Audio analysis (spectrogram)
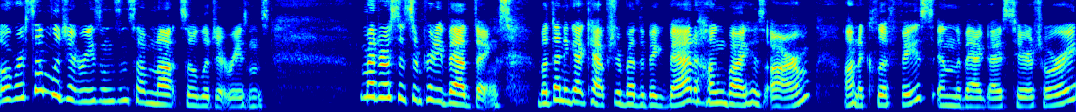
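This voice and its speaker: A woman with an Ohio accent, high-pitched, at a fairly quick pace with very wide pitch swings. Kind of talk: casual talk to camera.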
